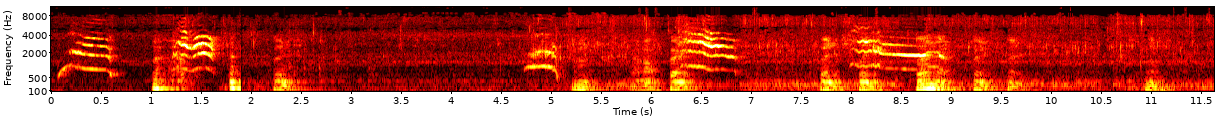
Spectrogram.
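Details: Stray street kitten during its first bath, repeated short, high, bending meows in clusters of two or three, with running water and a person's voice in the background.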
